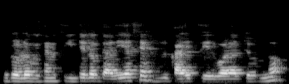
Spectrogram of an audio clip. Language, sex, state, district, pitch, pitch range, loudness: Bengali, male, West Bengal, Kolkata, 150 Hz, 135-160 Hz, -16 LUFS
